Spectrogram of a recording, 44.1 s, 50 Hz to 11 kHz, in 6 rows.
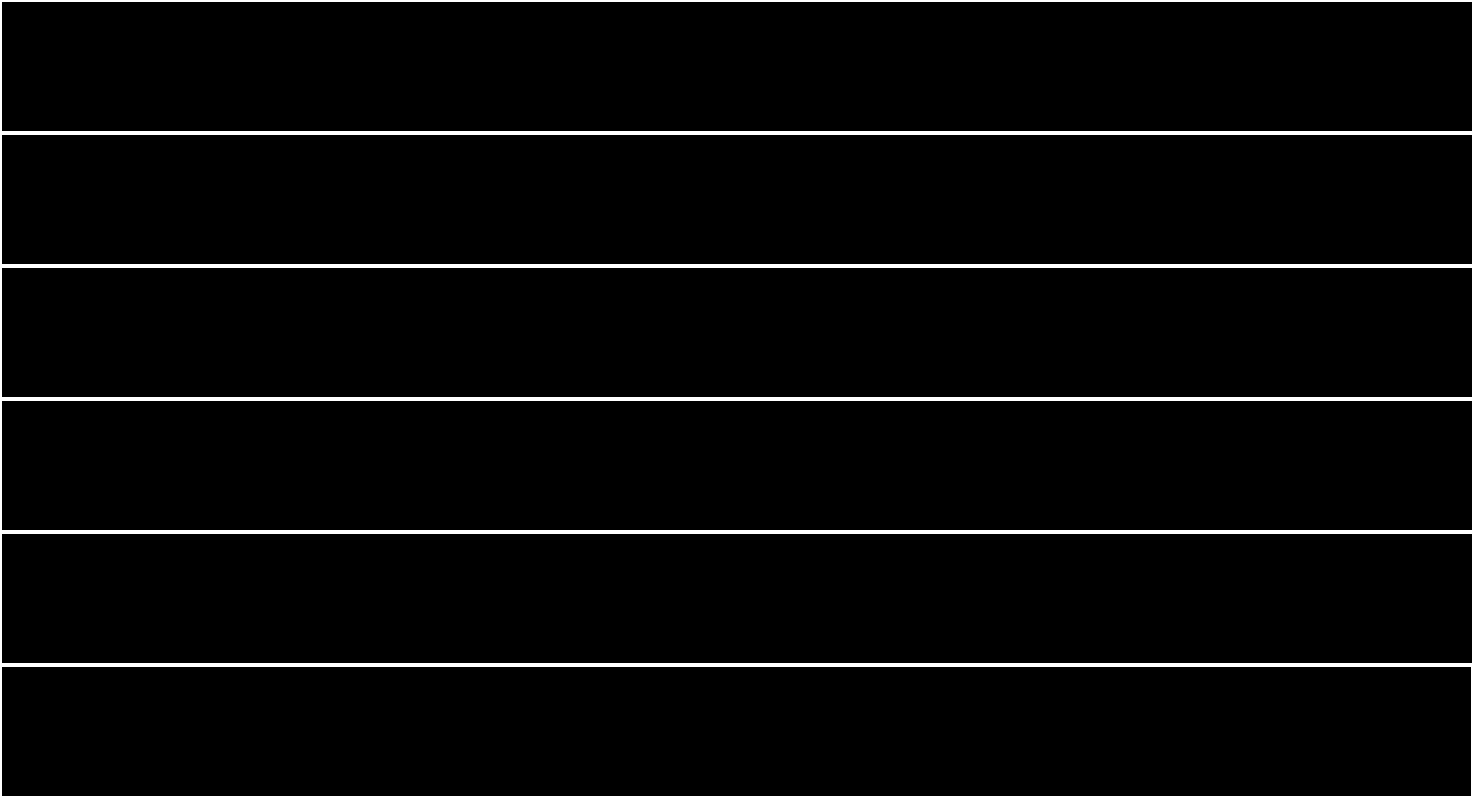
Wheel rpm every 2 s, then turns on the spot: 0, 0, 0, 0, 0, 0, 0, 0, 0, 0, 0, 0, 0, 0, 0, 0, 0, 0, 0, 0, 0, 0.
none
